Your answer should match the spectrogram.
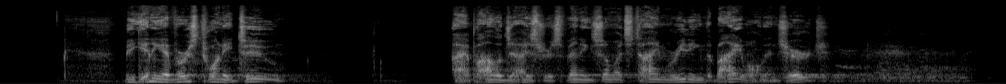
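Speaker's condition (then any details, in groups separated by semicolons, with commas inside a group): Laryngeal cancer after radiation; still affected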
